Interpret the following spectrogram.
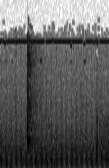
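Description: A single sharp plastic click about half a second in as a four-pin Molex connector on a low-voltage cable is handled, over a faint steady room hum.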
